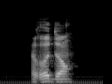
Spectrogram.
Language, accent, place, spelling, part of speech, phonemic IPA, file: French, France, Lyon, redan, noun, /ʁə.dɑ̃/, LL-Q150 (fra)-redan.wav
- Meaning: alternative form of redent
